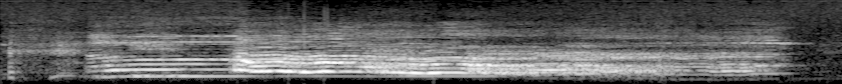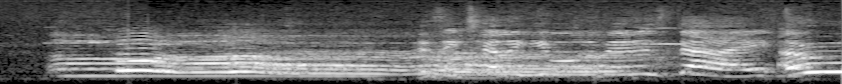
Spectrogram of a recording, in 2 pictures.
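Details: Doogan, a pet Irish wolfhound, howls at home when the boys come back from school, long wavering tonal notes with bending pitch, one short silence midway, woman's voice faintly mixed in.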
